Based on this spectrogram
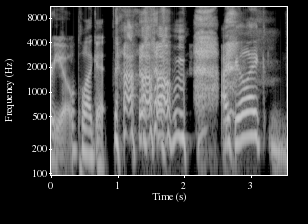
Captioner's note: laughter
